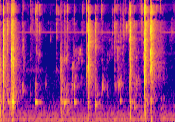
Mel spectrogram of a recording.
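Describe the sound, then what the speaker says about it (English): A real lemon is squeezed by hand for lemon pie filling, giving a run of close, wet squishes and sharp drips in an irregular rhythm against a quiet room. "Oh, you got to squeeze it like a real lemon."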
